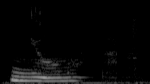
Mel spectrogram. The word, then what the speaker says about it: gnomo: One, the Italian way, is a soft, fluid, palatal and nasal sound, gnomo. Okay? While in English you have this guttural sound, gnome.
